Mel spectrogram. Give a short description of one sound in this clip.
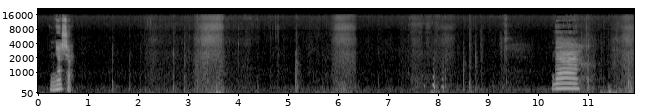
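A cat meows loudly nearby.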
